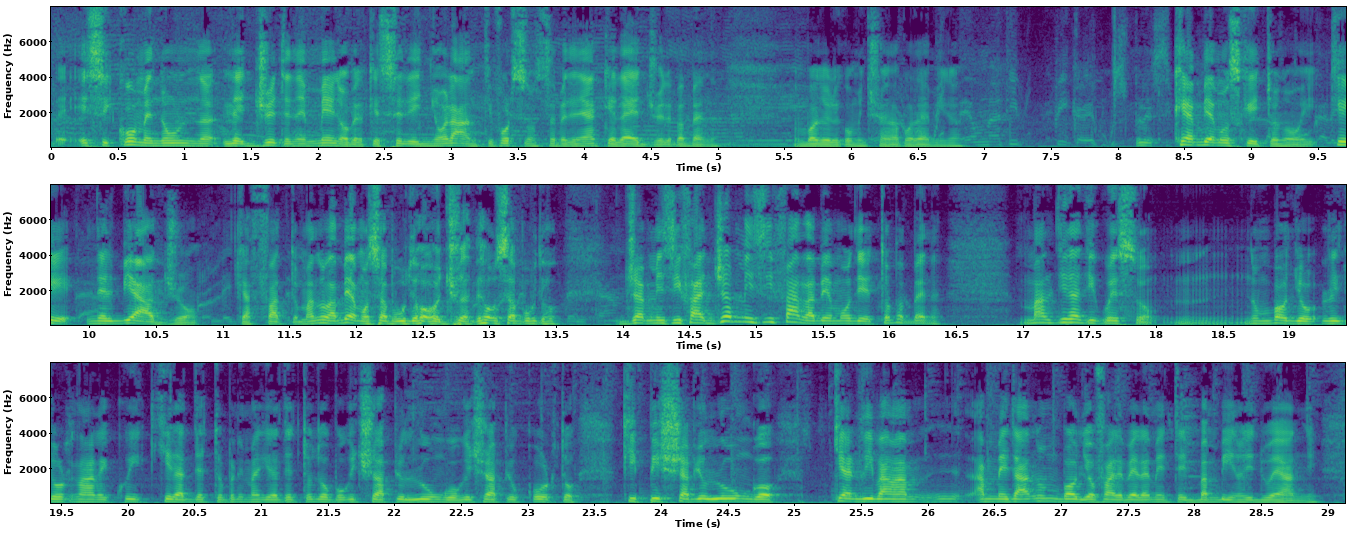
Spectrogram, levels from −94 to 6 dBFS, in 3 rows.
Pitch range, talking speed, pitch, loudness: 115-145 Hz, 190 wpm, 130 Hz, -16 LUFS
